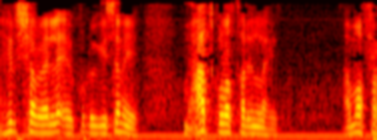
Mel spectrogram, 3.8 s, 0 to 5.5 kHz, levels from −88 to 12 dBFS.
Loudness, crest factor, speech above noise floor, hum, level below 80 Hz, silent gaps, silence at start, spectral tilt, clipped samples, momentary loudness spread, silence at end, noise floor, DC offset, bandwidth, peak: -22 LUFS; 18 dB; 20 dB; none; -44 dBFS; none; 0 s; -6 dB/octave; under 0.1%; 16 LU; 0 s; -43 dBFS; under 0.1%; 5.4 kHz; -4 dBFS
